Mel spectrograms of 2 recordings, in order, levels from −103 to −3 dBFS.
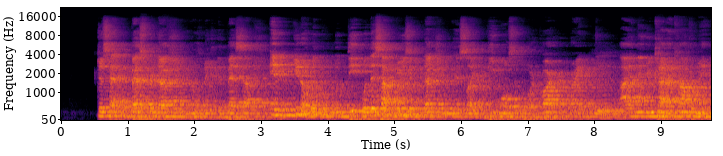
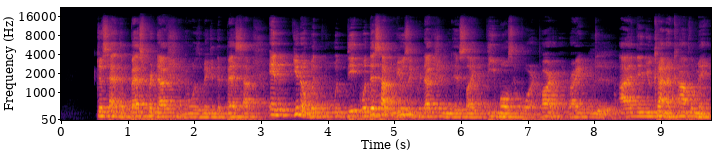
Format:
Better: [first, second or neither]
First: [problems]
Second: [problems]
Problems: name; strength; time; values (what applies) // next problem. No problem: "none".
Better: second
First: room echo; strong; dies away in 2.5 s // off-mic speech; far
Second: room echo; slight; dies away in 0.8 s // off-mic speech; far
